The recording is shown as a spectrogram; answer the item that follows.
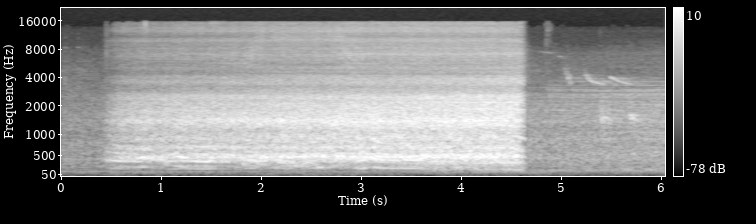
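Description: Opening sound of a film trailer played from a computer: a dense wash with a wavering hum comes in about half a second in, swells, and cuts off abruptly after about four seconds, leaving a faint hiss.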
